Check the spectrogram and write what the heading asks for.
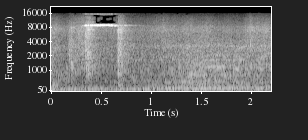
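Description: A steady low engine rumble, like a motor vehicle idling close by, with a short hiss about half a second in.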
